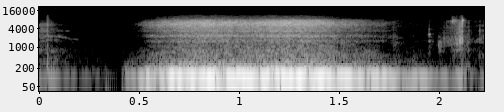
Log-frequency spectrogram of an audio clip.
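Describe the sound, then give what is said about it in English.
A single long, breathy exhale during a push-up exercise, a soft, airy rush lasting over a second, fairly quiet and alone, followed by a brief faint breath at the end. “Breathe in. Good. And breathe out.”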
